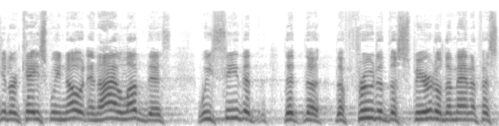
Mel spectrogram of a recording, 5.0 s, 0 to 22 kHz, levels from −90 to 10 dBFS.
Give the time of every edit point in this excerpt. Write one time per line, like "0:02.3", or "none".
none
